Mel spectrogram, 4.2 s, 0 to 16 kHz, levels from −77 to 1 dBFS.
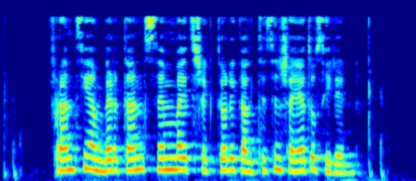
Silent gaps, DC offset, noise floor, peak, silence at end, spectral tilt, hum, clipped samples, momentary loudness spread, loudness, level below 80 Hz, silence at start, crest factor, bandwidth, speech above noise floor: none; under 0.1%; -48 dBFS; -6 dBFS; 0.3 s; -3 dB/octave; none; under 0.1%; 10 LU; -21 LUFS; -64 dBFS; 0.15 s; 16 dB; 12 kHz; 26 dB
